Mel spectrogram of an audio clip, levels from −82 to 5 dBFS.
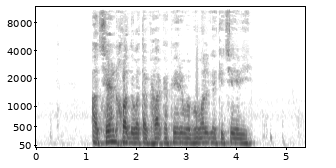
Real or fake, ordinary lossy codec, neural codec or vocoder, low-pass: real; AAC, 32 kbps; none; 10.8 kHz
